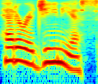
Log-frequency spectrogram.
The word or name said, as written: heterogeneous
